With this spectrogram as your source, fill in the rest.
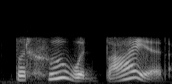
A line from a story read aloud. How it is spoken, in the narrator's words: I said, playing devil's advocate, my tone hinting that the adults were out of touch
